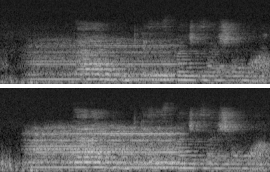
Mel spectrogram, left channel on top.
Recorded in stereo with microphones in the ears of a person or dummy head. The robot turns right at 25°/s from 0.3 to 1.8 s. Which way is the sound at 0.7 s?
60° right (ahead or behind).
